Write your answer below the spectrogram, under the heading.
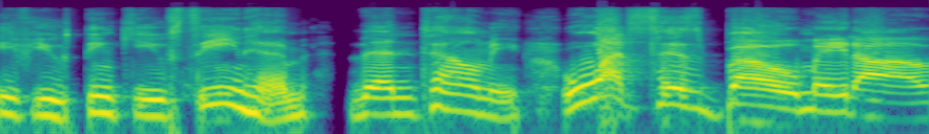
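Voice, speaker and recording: In a put-on character voice, the speaker goes at a very slow pace with lively intonation and very even loudness. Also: woman, medium pitch for a woman. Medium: read story. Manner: calm, commanding.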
